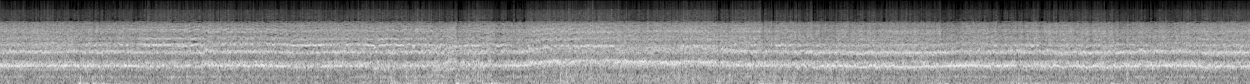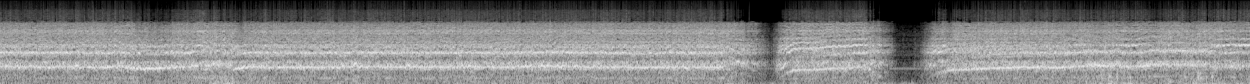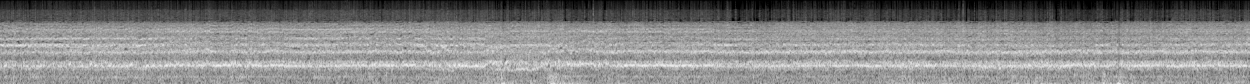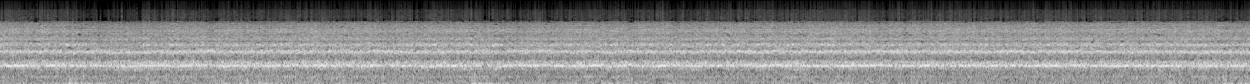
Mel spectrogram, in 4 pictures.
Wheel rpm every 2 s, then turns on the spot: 230, 220, 250, 270, 220, 220, 210, 200, 200, 190, 110, 180, 220, 220, 220, 240, 230, 230, 240, 230, 230, 230, 230, 240, 230.
none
